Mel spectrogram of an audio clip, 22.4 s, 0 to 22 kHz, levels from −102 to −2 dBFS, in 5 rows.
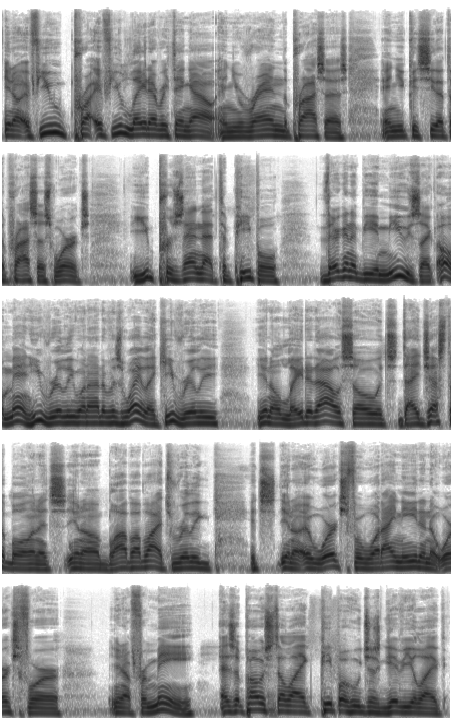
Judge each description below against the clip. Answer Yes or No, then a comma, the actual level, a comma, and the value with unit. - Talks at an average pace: No, fast, 240 wpm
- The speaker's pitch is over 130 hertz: No, low, 120 Hz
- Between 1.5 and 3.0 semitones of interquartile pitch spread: No, average, 4.1 semitones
